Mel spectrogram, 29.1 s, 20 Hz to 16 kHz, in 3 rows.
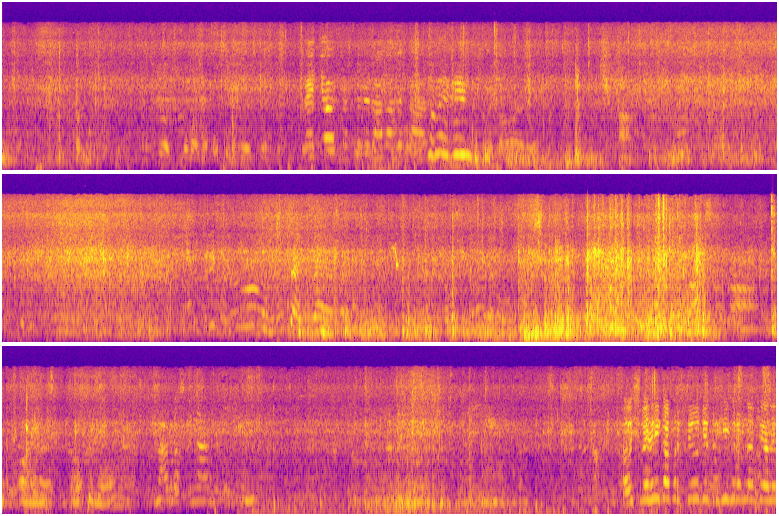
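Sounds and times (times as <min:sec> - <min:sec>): rushing scraping noise: 0:13.1 - 0:18.8.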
